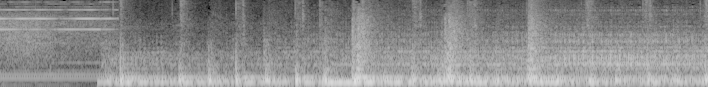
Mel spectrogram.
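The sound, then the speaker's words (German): A car engine runs while driving, starting abruptly after a brief quieter moment and settling into a low, steady rumbling drone with a faint pulsing rhythm. “Er wechselt die Spur. Seine Finger würden jetzt auf das Lenkrad trommeln. Verträumt in den Rhythmus der Zylinder.”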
